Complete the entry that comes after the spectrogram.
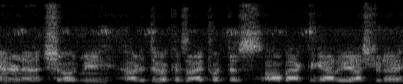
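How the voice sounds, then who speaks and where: Here a man speaks at a moderate pace. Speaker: hobbyist tractor restorer. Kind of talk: casual repair walkthrough. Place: open country. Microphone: phone near.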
